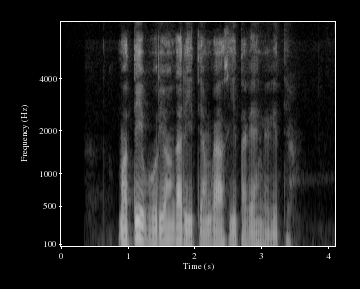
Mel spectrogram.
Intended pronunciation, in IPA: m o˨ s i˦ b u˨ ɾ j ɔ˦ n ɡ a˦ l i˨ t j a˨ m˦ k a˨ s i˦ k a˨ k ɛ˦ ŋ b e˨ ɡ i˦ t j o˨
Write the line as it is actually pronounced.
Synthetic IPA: m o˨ t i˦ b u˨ ɾ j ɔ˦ ŋ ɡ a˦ ɾ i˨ t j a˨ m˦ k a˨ s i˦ t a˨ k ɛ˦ ŋ ɡ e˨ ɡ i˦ t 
